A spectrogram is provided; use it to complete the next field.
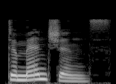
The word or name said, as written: dimensions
